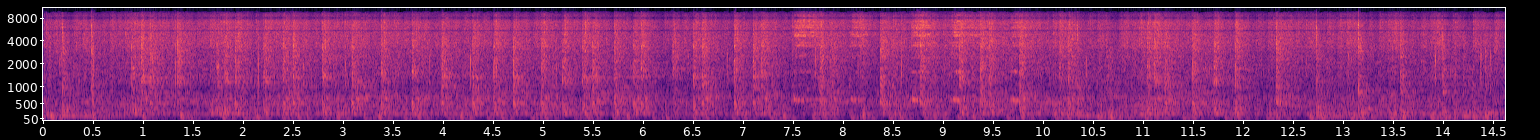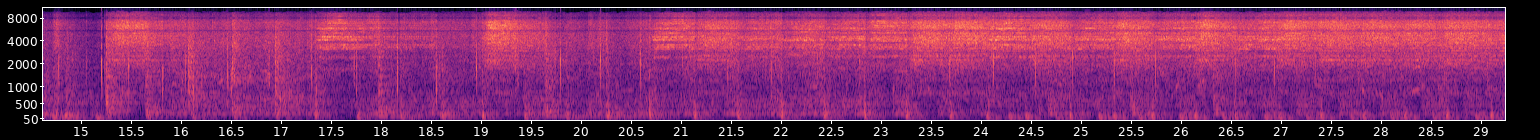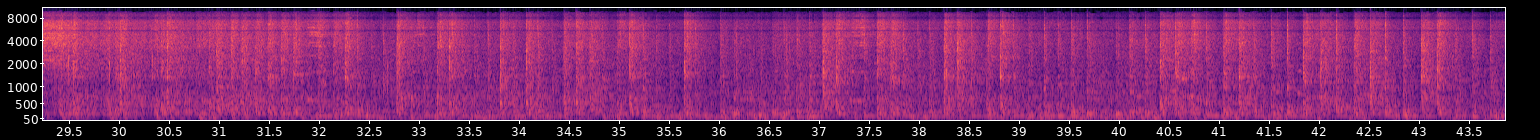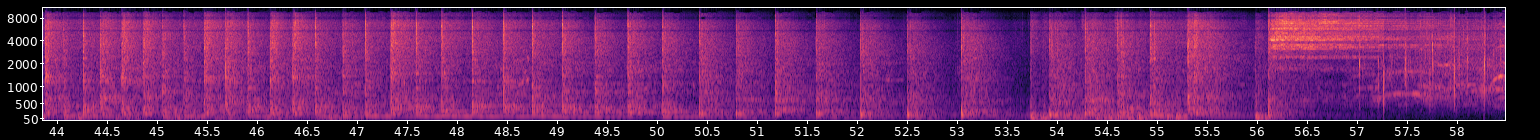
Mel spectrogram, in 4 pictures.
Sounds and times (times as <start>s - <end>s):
Bass drum: 0.0s - 56.4s
Snare drum: 0.0s - 57.4s
Drum kit: 0.0s - 58.4s.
